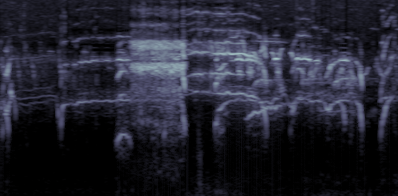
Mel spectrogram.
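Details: Falcons at their nest in the Barycz Valley while being fed: a thin call, then a loud, rasping, drawn-out squeal, followed by a run of shorter, wavering, looping squeaky calls.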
